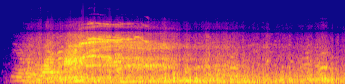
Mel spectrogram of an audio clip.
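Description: A roller coaster train rumbles and clatters along its track nearby.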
